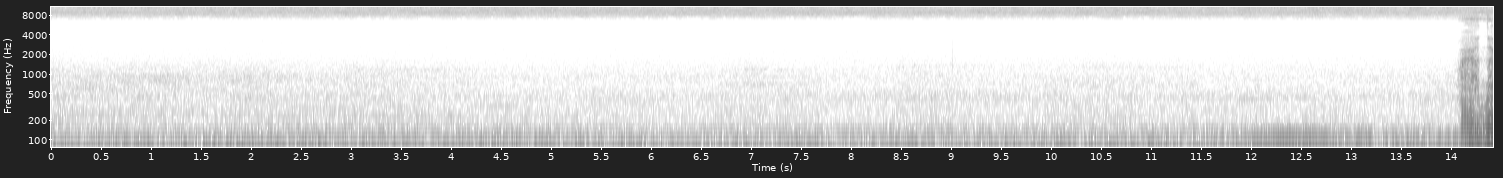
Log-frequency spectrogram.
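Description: A cicada buzzing: one steady, high-pitched drone that holds even and unbroken throughout.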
